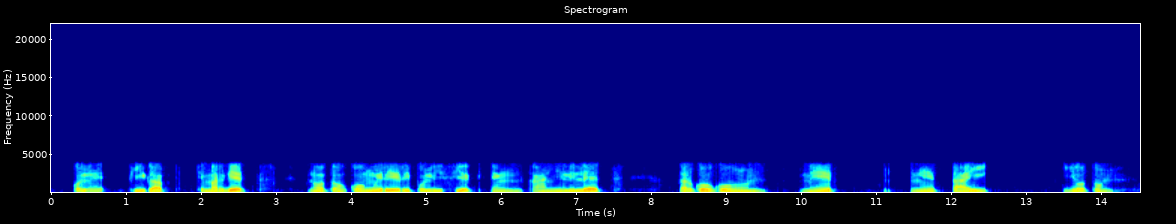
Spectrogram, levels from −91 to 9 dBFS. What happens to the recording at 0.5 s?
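Right around 0.44 to 0.65 s there's a dropout handled by VoIP packet loss concealment in the speech codec. About 60 ms of audio went missing, which fits two lost 30 ms frames. The decoder filled the gap by carrying its last pitch and filter settings forward and turning the gain down frame by frame. So the sound smears into a buzzy tone or a coloured noise that fades, and it stays weak or distorted for tens of milliseconds or more after about 0.65 s while the decoder's state catches up.

All of that sits on top of the G.723.1 codec damage that runs through the whole clip. The band is squeezed to roughly 200 to 3400 Hz, and the coding is very coarse, consistent with a codec running at around 6 kbit/s. With 30 ms frames and a voice model that updates slowly, the speech comes out muffled and hoarse, and the consonants are blurred. You can hear that at 0.5 s as well.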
